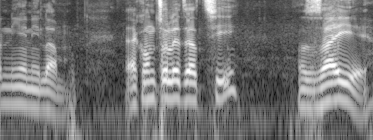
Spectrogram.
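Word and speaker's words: زاي: নিলাম এখন চলে যাচ্ছি জাইয়ে আমরা অনেকে ঝা বলি তবে মূল নাম হচ্ছে জাই জাই পেশ জু জাই জবর জা যাই জের জি জু জা জি যাই দুই পেশ জুন জাই দুই জের জিন জাই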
